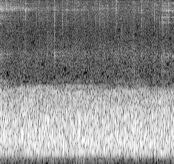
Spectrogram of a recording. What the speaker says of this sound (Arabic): هانتوما الإخوان الشتا الليل، الشتا تاع بصح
